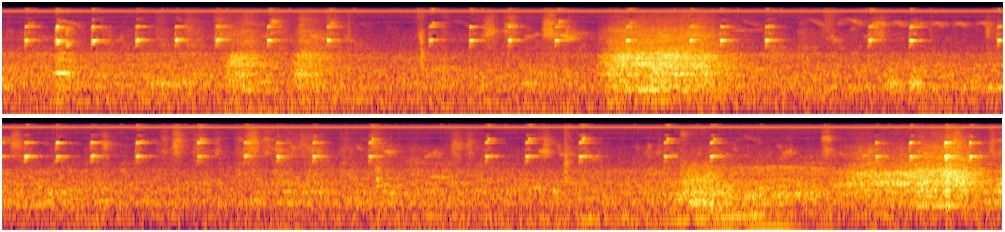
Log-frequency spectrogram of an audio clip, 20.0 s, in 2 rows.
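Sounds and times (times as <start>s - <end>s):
small bird chirping: 0.1s - 3.6s, 4.2s - 20.0s.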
